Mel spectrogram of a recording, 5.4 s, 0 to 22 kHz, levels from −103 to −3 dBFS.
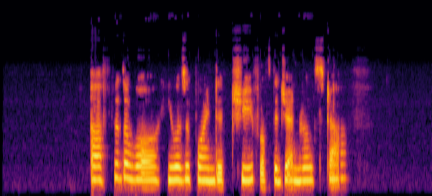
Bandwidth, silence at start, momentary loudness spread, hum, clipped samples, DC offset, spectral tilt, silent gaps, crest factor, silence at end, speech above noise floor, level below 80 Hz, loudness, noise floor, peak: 7.6 kHz; 1.15 s; 4 LU; none; under 0.1%; under 0.1%; -4 dB/octave; none; 16 dB; 1.1 s; 58 dB; -66 dBFS; -16 LUFS; -74 dBFS; -2 dBFS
